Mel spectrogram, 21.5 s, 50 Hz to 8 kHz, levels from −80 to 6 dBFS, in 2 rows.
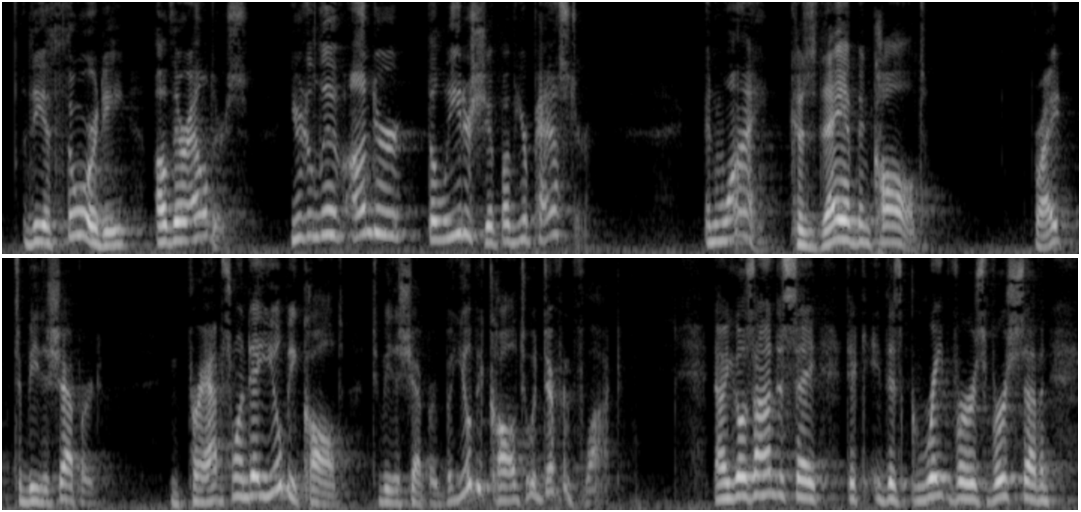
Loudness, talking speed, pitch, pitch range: -24 LUFS, 160 wpm, 190 Hz, 160-225 Hz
